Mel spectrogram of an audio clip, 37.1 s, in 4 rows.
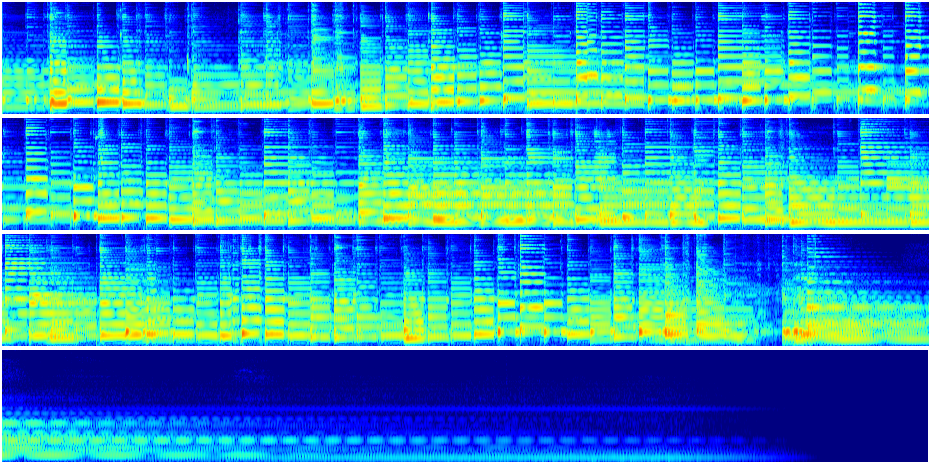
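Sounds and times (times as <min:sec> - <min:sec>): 
mandola playing blues: 0:00.0 - 0:35.2.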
